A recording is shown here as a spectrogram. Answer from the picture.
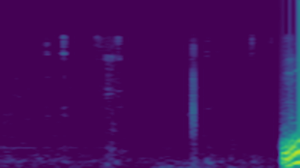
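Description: Near silence with one faint click about a second in, then a man's voice starts near the end.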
